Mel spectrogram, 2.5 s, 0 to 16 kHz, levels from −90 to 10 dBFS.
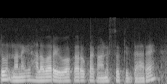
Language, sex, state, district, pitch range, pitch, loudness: Kannada, male, Karnataka, Bangalore, 100-115 Hz, 110 Hz, -16 LUFS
